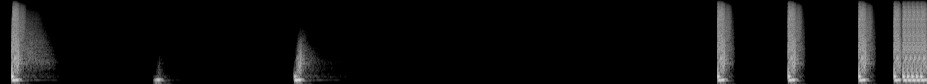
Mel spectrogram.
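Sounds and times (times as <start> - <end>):
snare drum loop: 0.1 - 0.5, 7.2 - 9.2.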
